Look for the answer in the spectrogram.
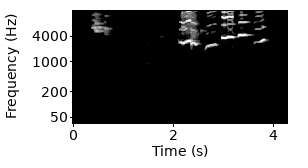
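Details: Oriental magpie-robin; song; female singing to stimulate other birds to sing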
